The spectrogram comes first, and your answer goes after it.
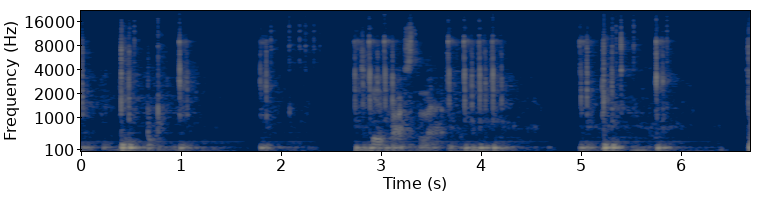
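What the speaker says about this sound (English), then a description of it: "excuse the clickiness on my keyboard. I am going to be pressing a lot of buttons here" Clicky computer keyboard keys pressed rapidly while playing Lost Ark, bursts of close, quiet typing clatter separated by short pauses, with someone talking throughout.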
